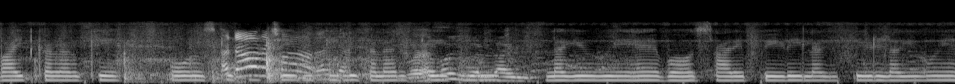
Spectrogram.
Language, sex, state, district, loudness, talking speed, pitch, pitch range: Hindi, female, Uttar Pradesh, Gorakhpur, -21 LUFS, 125 wpm, 195 Hz, 190-200 Hz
